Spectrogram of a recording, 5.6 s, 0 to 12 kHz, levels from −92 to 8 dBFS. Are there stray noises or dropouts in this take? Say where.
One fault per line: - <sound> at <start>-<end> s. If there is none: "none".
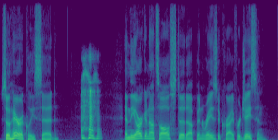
- laugh at 1.6-2.1 s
